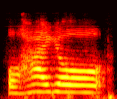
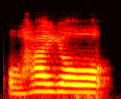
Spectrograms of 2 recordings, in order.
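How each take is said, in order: The two takes are said the same way.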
